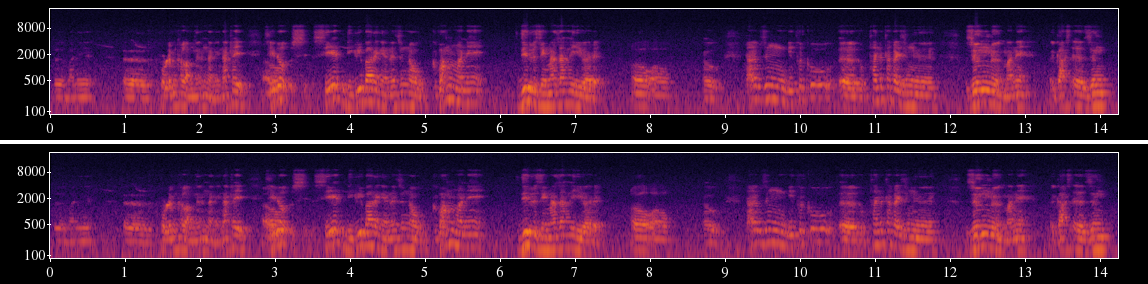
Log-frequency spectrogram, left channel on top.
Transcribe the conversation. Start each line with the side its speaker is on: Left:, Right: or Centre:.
Left: माने ओ प्रब्लेम खालामनो होननानै नाथाय
Right: औ
Left: <unintelligible> बे डिग्रि बारायनायानो जोंनाव गोबां माने गिदिर जेंना जाहोयो आरो।
Right: औ औ
Left: औ दा जों बेफोरखौ ओ होबथानो थाखाय जोङो जोंनो माने गासै ओ जों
